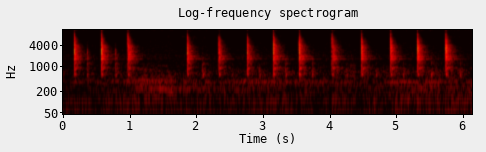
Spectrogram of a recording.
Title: Bevel Gear Noise? 06 Vulcan Nomad 1600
